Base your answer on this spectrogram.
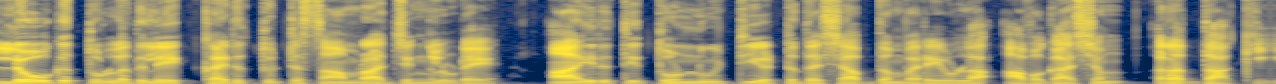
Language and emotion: Malayalam, neutral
